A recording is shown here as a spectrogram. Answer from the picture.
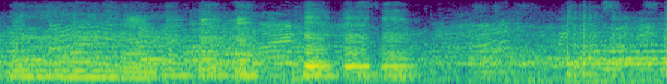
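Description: Marching band saxophones and brass playing a tune together in a loose, informal way, with voices talking over the music. The playing drops back briefly about three seconds in, then picks up again.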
